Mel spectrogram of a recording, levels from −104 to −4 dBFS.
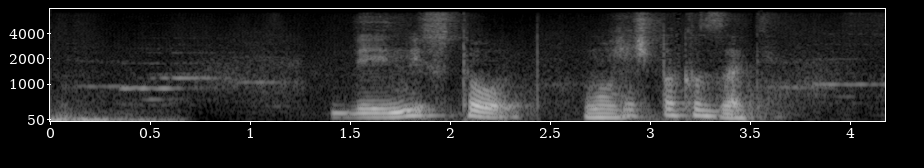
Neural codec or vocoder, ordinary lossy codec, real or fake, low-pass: codec, 16 kHz, 0.5 kbps, X-Codec, HuBERT features, trained on balanced general audio; AAC, 32 kbps; fake; 7.2 kHz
